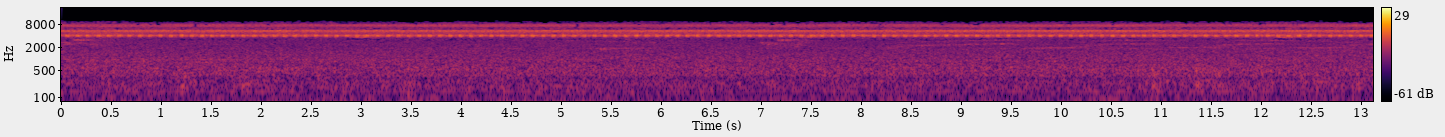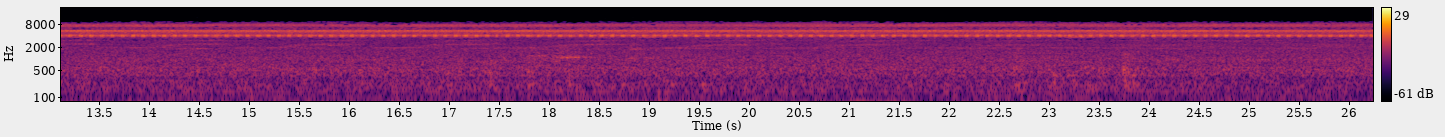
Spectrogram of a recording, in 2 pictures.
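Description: A steady chorus of insects trilling without a break. From about a third of the way in, a faint run of short repeated chirps comes about once a second for ten seconds or so.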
